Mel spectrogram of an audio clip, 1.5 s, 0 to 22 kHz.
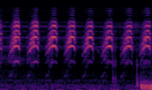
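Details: Crowned lapwing, likely nesting nearby, shouting harsh, strident alarm notes about five a second at lions resting in an open clearing on a morning safari, 13 May 2024, with a low rumble at the end.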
